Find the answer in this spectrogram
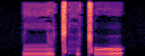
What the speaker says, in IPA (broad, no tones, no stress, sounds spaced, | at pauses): lː ɪ ǁʰ ɪ ǁ ʊː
